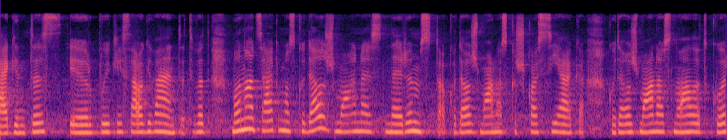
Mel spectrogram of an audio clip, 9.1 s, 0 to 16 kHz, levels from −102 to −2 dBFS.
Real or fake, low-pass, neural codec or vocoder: real; 10.8 kHz; none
